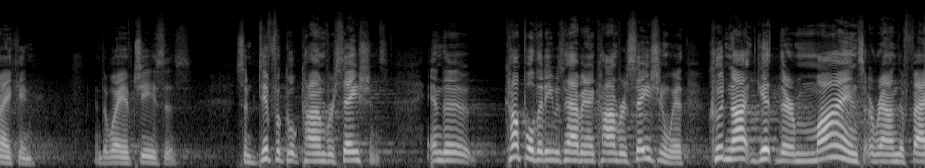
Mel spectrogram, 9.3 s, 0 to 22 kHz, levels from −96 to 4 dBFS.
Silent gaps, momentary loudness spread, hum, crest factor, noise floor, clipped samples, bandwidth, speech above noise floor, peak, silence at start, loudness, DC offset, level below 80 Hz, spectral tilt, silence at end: none; 16 LU; none; 20 dB; -62 dBFS; under 0.1%; 13.5 kHz; 34 dB; -10 dBFS; 0 s; -28 LUFS; under 0.1%; -68 dBFS; -5.5 dB/octave; 0 s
